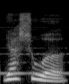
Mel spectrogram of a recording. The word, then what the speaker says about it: Yahshua: Pertamanya, nama Hamashiach yang benar ialah Yahshua, tertulis dalam Perjanjian Baru yang asli dalam bahasa Ibrani. Keduanya, nama Yahshua diubah ejaannya dari Yahshua ke Yeshua oleh para imam untuk elak nama yang kudus disebut.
